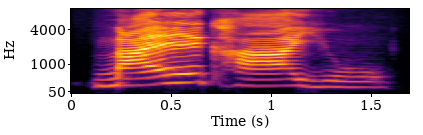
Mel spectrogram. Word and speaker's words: 맑아요: So il-geo-yo and 맑아요. 맑아요. 맑아요. 맑아요. Notice how the r gets pronounced as l because it's bachim.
